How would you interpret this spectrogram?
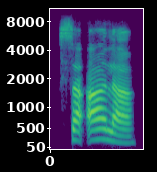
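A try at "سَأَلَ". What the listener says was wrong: सआला, आइन नहीं निकाला ना, हमजा है।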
